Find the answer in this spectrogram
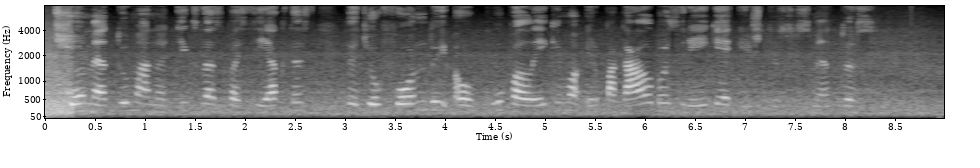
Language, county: Lithuanian, Vilnius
